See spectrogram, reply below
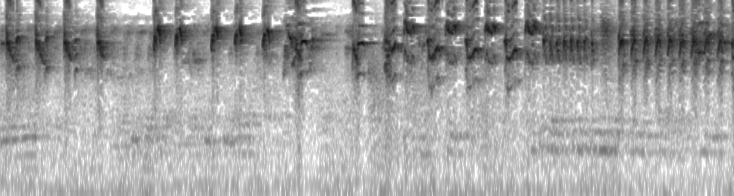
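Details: Long-tailed shrike of the Madura type, a kept songbird, singing a 'full Armagedon' repertoire: sharp chirped notes repeated about three per second, then varied whistled and scratchy phrases, ending in a fast rattling series of notes.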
